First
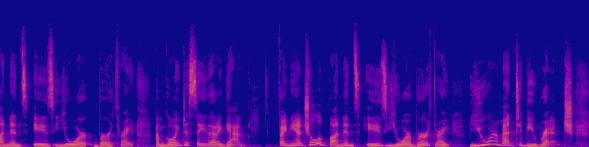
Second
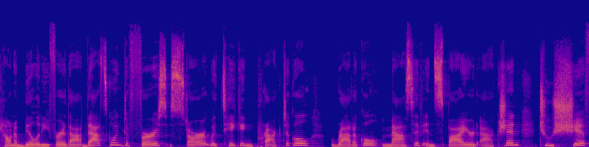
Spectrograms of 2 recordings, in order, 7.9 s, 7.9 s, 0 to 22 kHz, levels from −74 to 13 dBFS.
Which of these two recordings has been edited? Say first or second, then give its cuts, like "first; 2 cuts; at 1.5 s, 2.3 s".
second; 1 cut; at 1.0 s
